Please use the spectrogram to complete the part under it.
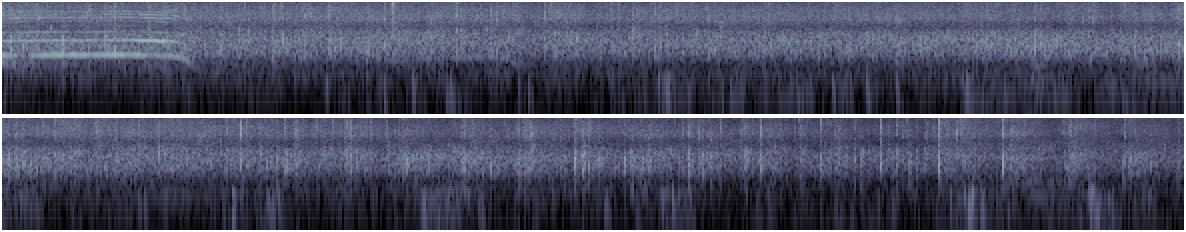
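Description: A Temple Baptist church audience applauds a welcome for a visiting preacher from Jacksonville, Florida. The clapping is fairly soft and steady for about twelve seconds, with a few brief whistle-like tones near the start.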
